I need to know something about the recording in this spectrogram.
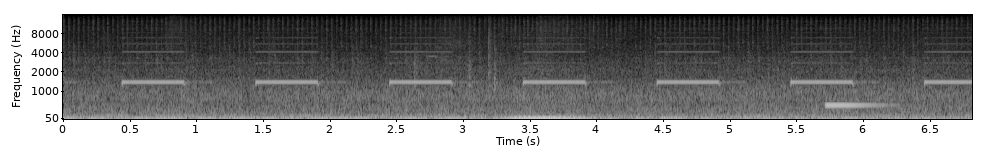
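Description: A truck engine idles with a low rumble.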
